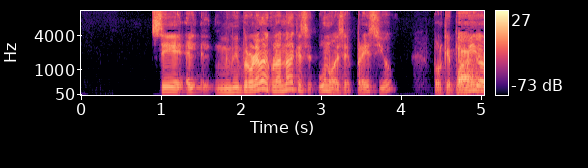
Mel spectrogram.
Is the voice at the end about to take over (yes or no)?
no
